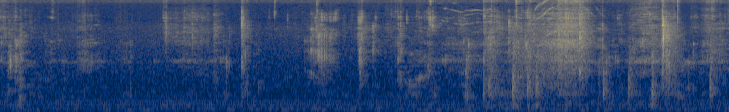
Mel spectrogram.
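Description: A person chewing a mouthful of pizza: faint, irregular mouth clicks and smacks, busier and louder about four seconds in.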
